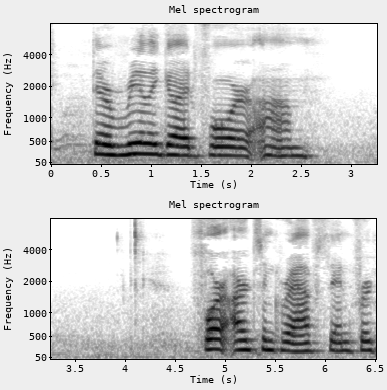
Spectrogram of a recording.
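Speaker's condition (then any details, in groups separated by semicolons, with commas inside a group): Cerebral palsy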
